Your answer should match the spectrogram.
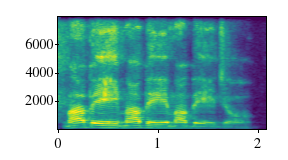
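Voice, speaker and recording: A man with a deep voice, hosting a live chat room and teasing rivals in loose, playful banter with frequent laughter. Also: lively intonation, unhurried. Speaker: live audio-room host. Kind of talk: casual trash-talking chat to listeners.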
